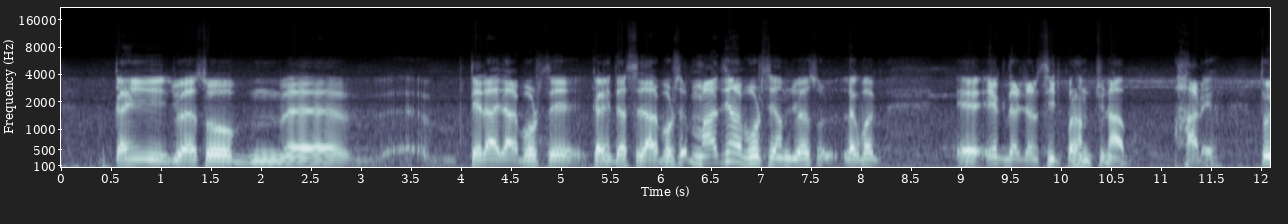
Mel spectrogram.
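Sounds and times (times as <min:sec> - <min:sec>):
man's drawn-out hesitation sound: 0:00.5 - 0:08.3, 0:09.0 - 0:12.0.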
